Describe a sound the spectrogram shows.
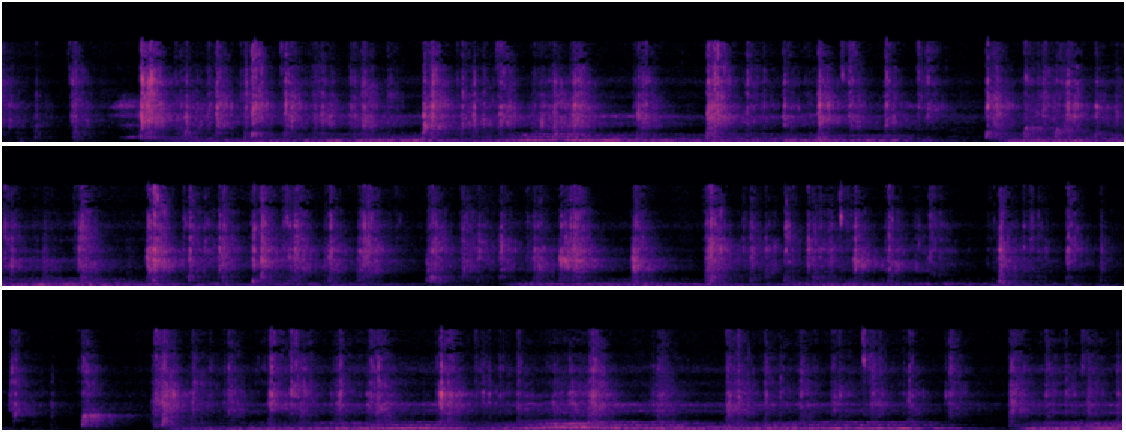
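A large choir sings together in an echoing hall.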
